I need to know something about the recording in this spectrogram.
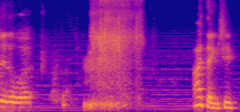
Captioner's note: sniggering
